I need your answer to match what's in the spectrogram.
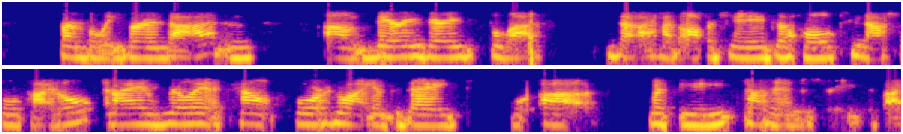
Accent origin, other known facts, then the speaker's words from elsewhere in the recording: Aiken, South Carolina, United States; accent: deep Southern; now in New York, United States; I grew up in Aiken, South Carolina. It's more of a retirement community. It's a very small, small town.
